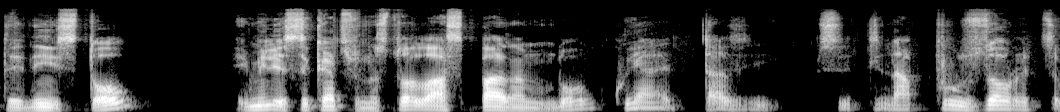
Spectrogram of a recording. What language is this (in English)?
Bulgarian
